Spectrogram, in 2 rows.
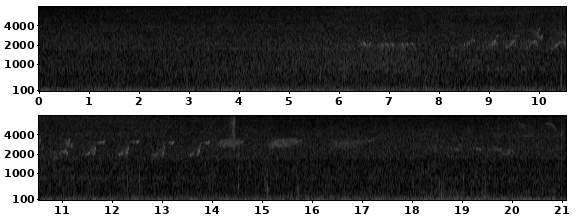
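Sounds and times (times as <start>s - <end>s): low steady rumble: 0.0s - 21.0s
bird chirping: 6.4s - 7.7s, 8.4s - 17.5s, 18.3s - 21.0s.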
